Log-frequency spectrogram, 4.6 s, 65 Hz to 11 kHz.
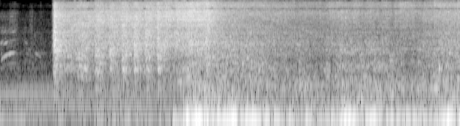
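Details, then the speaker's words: Nissan R34 drift car, freshly rebuilt engine first start on base map tune, new downpipe, intercooler piping not yet fitted: catches after a brief crank into a low, quite quiet idle with soft exhaust burble; healthy, needs tuning. "quiet yeah it needs a little bit of tune in but that's just the base map this thing's quiet"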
